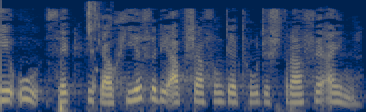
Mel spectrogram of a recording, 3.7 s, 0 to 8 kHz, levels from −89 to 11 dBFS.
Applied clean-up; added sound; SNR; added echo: neural mask model Resemble Enhance denoiser.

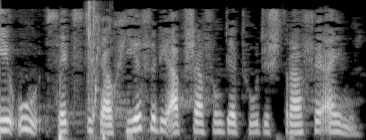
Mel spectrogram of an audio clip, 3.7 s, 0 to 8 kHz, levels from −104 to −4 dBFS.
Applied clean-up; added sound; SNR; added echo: classical method Wiener filter.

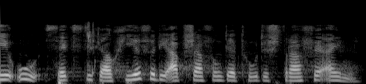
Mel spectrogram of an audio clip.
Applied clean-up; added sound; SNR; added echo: neural mask model DeepFilterNet 3.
